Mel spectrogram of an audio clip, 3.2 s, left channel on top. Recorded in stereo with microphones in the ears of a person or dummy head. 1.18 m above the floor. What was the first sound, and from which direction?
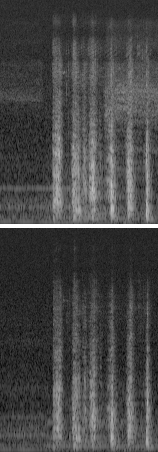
Running footsteps, 50° left (ahead or behind).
